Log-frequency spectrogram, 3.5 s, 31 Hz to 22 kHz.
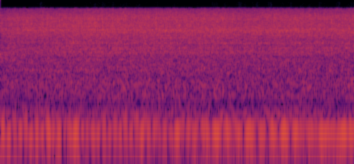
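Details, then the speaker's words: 1983 Chevy pickup converted from carburetor to throttle body fuel injection, restarted after 30 seconds off: revs up then settles to a steady low, even V8 idle as the IAC position is learned. Normal idle. "It worked. So you can see on the tack, as you heard, the motor did rev up and now it's coming back down just like it's supposed to do."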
